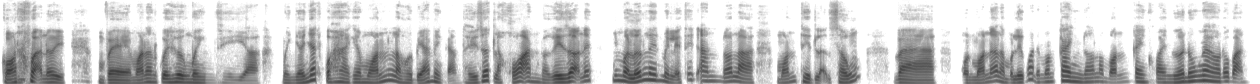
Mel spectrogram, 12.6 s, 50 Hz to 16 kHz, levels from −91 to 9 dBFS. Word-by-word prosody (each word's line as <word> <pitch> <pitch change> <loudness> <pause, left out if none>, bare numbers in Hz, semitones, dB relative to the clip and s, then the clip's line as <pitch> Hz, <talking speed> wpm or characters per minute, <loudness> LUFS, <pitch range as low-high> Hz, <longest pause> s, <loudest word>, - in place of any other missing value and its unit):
Có 130 +2 +5
đó - - -5
bạn 135 - +6
ơi, 140 -5 +3 0.4
về 120 -2 +5
món 120 +2 +3
ăn 155 -1 +1
quê 150 0 +2
hương 150 -2 +4
mình 125 -2 -1
thì, 120 -1 -14
ờ, 110 -1 -2 0.2
mình 120 -1 -6
nhớ 125 - +2
nhất 235 - +3
có 150 - +2
2 155 -2 -1
cái 145 0 -1
món 140 +10 +1
là 205 - +2
hồi 130 -4 -4
bé 120 +7 +1
mình 170 -4 -3
cảm - - -6
thấy 125 0 -3
rất 210 +6 +1
là - - -3
khó - - +2
ăn 170 - +3
và 130 -4 -6
ghê 145 +4 +5
rợn 185 +3 +4
ấy, 205 - -1 0.2
nhưng 220 -1 -3
mà - - +6
lớn 170 +6 +5
lên 245 -3 +1
mình 175 -7 -1
lại 125 - -2
thích 255 - -12
ăn, 200 -2 -3
đó 180 +2 0
là 155 -7 +1 0.2
món 135 +7 -3
thịt 155 -9 -3
lợn 130 - -5
sống 145 +5 0 0.3
và 120 -3 +2 0.3
một 125 - -5
món 120 +3 0
nữa 195 +3 +1
là 195 - -1
liên 140 +2 +1
quan - - -3
đến 150 - -9
món 170 +1 -3
canh, 185 -3 +1
đó 160 +1 -3
là 175 - -7
món 150 +1 -4
canh 170 -3 -1
khoai 150 -1 -4
ngứa 145 +3 +1
nấu 185 +3 +1
ngao 210 -4 +3
đó 185 - -1
bạn. 165 -4 -1
150 Hz, 320 wpm, -23 LUFS, 130-180 Hz, 0.4 s, bạn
